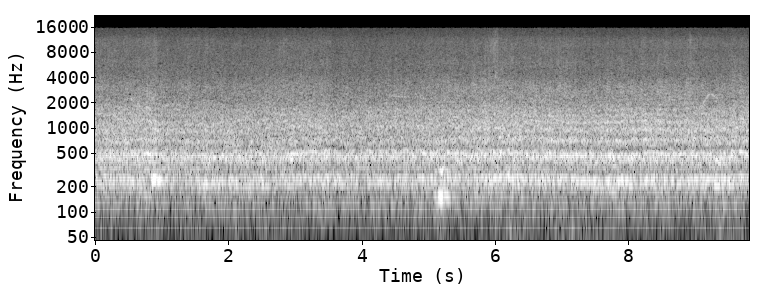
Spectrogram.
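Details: Numerous bees create an even humming drone, low banded tones with occasional single insects passing closer, one brief lower buzz near the third second, continuing without pause for ten seconds.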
